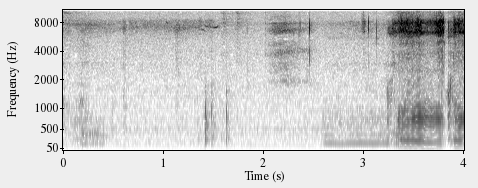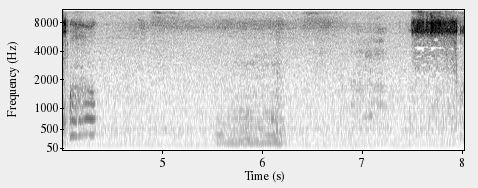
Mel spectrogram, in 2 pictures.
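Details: French bulldog puppy snoring heavily while asleep: snorting, whistling breaths with a rattling, fluttering snore about every three seconds.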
